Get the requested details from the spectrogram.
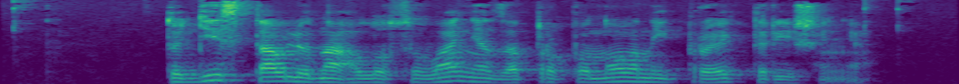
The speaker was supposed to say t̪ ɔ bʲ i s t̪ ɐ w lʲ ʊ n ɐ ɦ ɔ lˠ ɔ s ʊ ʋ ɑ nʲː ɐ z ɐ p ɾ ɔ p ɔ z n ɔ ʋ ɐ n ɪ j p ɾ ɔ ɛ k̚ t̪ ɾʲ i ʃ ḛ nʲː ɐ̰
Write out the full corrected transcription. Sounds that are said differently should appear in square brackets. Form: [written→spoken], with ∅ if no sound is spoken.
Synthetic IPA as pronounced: t̪ ɔ [bʲ→dʲ] i s t̪ [ɐ→ɑ] w lʲ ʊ n ɐ ɦ ɔ lˠ ɔ s ʊ ʋ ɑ nʲː ɐ z ɐ p ɾ ɔ p ɔ [z→∅] n ɔ ʋ ɐ n ɪ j p ɾ ɔ ɛ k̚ t̪ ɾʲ i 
